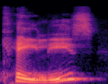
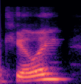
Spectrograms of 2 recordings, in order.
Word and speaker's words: ceilidh: So the first thing we're going to talk about is that people have special parties called Ceilis, where people do Scottish country dancing.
